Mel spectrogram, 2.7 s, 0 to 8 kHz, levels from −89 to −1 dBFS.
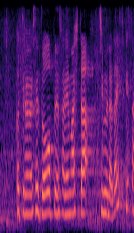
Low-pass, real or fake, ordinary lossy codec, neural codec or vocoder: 7.2 kHz; fake; none; codec, 16 kHz, 4 kbps, X-Codec, HuBERT features, trained on balanced general audio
